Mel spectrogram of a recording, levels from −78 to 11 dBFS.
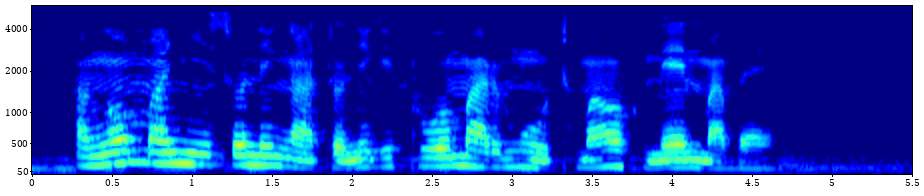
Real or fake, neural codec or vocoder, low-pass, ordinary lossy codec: real; none; 5.4 kHz; none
